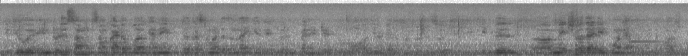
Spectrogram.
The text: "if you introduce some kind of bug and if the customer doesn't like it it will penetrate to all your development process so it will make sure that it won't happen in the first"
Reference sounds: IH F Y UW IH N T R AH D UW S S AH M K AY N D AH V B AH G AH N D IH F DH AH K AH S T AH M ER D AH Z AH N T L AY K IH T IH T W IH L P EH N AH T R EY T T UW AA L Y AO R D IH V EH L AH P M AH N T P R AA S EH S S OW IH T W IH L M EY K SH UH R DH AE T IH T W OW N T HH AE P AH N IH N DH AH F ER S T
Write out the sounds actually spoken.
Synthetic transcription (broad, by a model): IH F Y UW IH N T R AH D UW S S AH M K AY N D AH V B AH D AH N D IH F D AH K AH S T AH M ER D AH Z AH N T L AY K IH T IH T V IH L P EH N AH T R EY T T UW AA L Y AO R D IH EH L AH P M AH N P AA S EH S S OW IH T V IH L M EY K SH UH R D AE T IH T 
